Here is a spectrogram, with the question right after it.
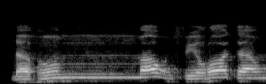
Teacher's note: لهم میم ساکن کے بعد یرملون میں سے میم ہے، ادغام مع الغنہ کریں گے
